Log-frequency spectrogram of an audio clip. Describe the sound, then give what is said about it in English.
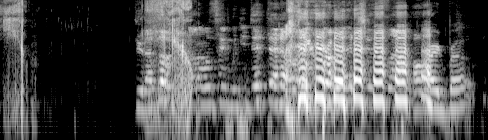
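Wet mouth noises: a voice imitating slurping and chewing for an ASMR promo, with a quick click, a short pause, then several seconds of steady smacking and slurping into the mic. “You did that slurp noise.”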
